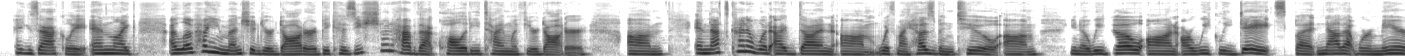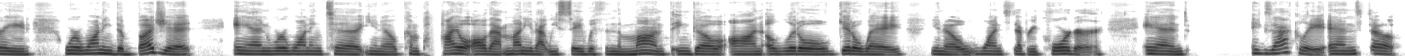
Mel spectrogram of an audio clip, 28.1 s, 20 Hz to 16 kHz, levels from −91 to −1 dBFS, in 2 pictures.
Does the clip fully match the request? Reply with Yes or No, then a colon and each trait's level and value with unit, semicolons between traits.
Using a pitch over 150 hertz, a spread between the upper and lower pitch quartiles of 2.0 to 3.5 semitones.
Yes: medium, 185 Hz; average, 2.9 semitones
